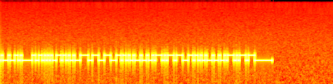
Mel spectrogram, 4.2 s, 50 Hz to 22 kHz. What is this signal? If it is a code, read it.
RTTY (50 baud, 450 Hz shift), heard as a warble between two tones, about 1500 Hz centre. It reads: … 599 1339 1339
